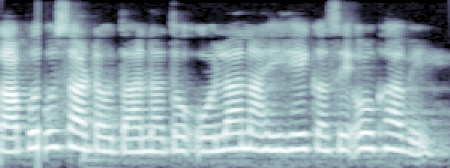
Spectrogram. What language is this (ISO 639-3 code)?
mar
